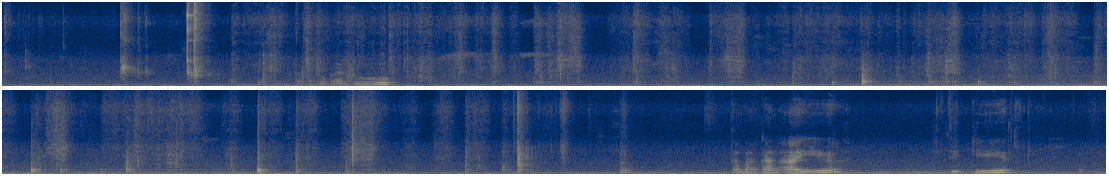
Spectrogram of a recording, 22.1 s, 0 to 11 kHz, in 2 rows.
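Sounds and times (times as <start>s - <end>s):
spatula scraping plastic bowl: 2.6s - 14.9s.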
